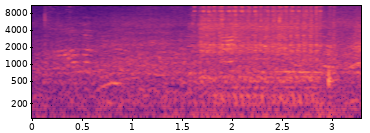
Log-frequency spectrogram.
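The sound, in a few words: sewing machine stitching thread piping on fabric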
